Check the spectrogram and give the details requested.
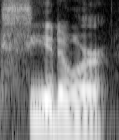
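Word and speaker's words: Ceodore: for theodor's sake okay why do I feel like codor probably should have been romanized as Theodore because my little bit of knowledge is would be that um for like the th sound at the beginning of a word in Japanese they would um generally write that as more of an S sound which is why um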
